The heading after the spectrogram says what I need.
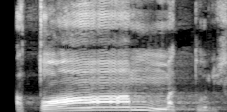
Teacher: الطامۃ، یہاں مد لازم کلمی مثقل ہے کیونکہ حروف مدہ کے بعد تشدید اسی کلمے میں واقع ہو تو مد لازم کلمی مثقل کہتے ہیں، اور اس کی مقدار 6 حرکت ہے، یعنی 3 الف کے برابر اس کو کھینچ کے پڑھیں گے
